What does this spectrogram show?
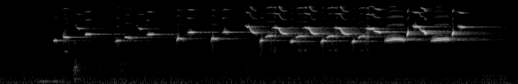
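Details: Goldfinch-canary mule singing cleanly, played to encourage males to sing and young birds to learn; clear whistled notes accelerate into a continuous, bubbling high trill with dense twitters before stopping abruptly.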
